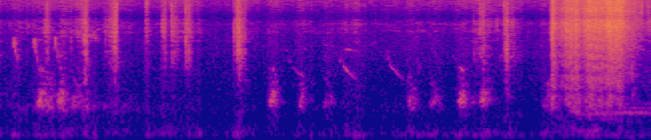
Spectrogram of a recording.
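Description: Faint, scattered short calls of birds or fowl, some sliding downward, with a few light clicks. A brief rustle about five and a half seconds in is the loudest sound.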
